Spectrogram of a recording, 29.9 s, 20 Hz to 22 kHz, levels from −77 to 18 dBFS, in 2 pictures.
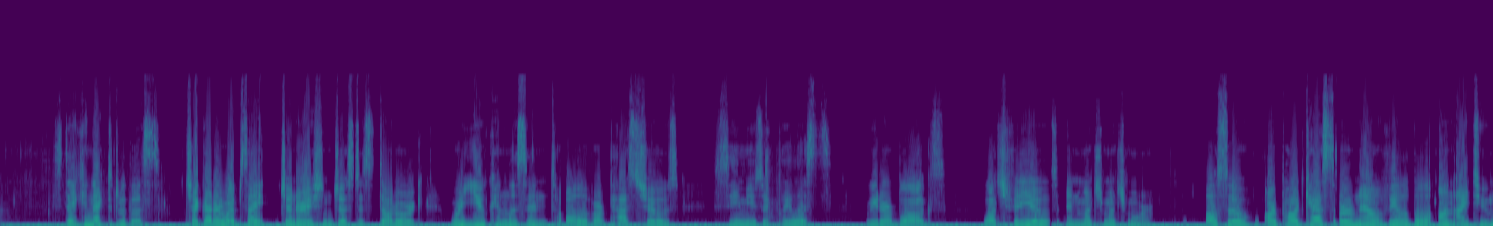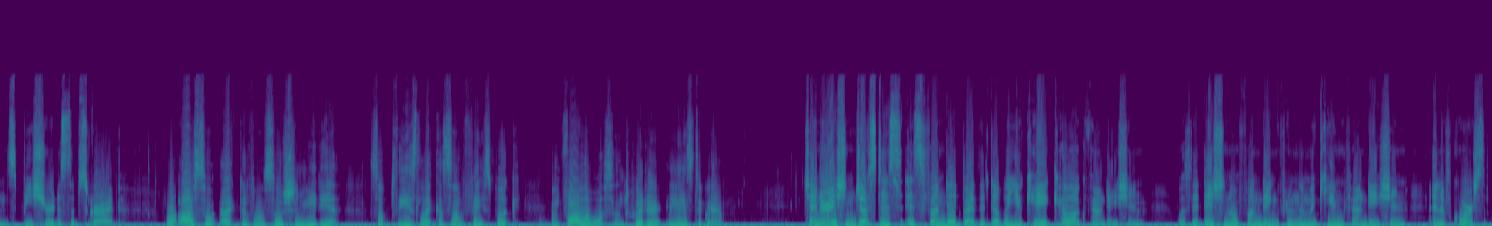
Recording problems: distortion; slight; 10 dB below the speech
low rumble; noticeable; throughout; 15 dB below the speech
choppy; very; from 10 to 12 s; 7% of the speech affected

